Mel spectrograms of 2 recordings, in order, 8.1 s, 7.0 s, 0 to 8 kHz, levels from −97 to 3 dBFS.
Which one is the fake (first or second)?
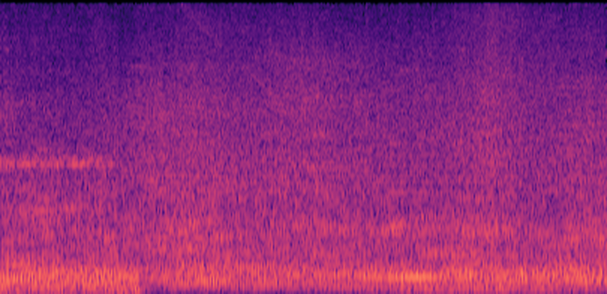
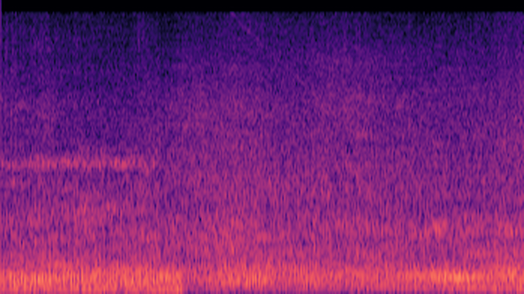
second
